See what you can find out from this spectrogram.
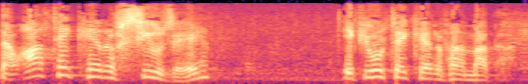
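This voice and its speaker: Kindly old gentleman, very animated swooping voice, twinkling manner, vintage radio drama, dull recording. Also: on the high side, a little fast, husky, heavily acted. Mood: gently coaxing. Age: older. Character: kindly old gentleman who believes himself Santa. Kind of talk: 1950s radio drama acting.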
